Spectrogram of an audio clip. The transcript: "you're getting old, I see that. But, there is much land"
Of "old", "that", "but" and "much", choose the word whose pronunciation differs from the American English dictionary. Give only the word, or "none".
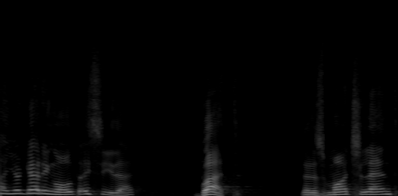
none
